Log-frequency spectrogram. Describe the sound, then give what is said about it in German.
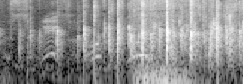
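An audience claps in a quick scatter of sharp, uneven hand claps that build into steady applause, with voices chattering underneath, after an award is presented on stage. “Zu Recht der Applaus.”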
